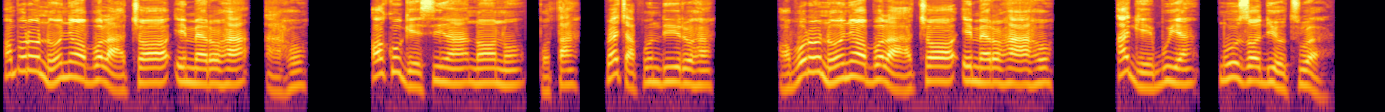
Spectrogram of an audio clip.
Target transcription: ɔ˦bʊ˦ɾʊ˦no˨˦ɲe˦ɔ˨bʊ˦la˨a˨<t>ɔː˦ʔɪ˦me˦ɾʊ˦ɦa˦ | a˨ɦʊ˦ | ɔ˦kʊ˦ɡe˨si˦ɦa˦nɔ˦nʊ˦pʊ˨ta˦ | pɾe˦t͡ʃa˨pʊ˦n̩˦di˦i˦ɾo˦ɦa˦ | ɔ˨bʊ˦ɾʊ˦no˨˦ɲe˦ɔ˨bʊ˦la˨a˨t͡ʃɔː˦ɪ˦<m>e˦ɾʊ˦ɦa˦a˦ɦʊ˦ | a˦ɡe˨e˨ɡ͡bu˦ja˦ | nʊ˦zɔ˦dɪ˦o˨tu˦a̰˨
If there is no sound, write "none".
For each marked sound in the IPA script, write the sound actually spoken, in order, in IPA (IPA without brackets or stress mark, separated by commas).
t͡ʃ, m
